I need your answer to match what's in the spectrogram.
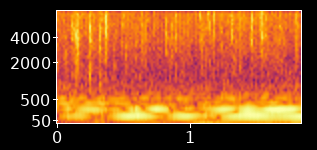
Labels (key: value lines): label: biophony, midshipman
recorder: SoundTrap 500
